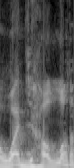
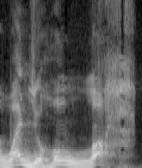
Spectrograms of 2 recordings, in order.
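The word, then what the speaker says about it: وجه الله: Lihat cara bacanya. Perhatikan betul cara baca. Lihat harakatnya. Bukan fatamma wajhallah, tapi fatamma wajhullah.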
